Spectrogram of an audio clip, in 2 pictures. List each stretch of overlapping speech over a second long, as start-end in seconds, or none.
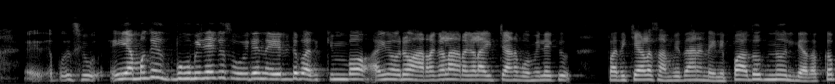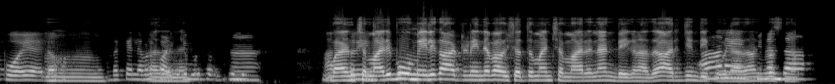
none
